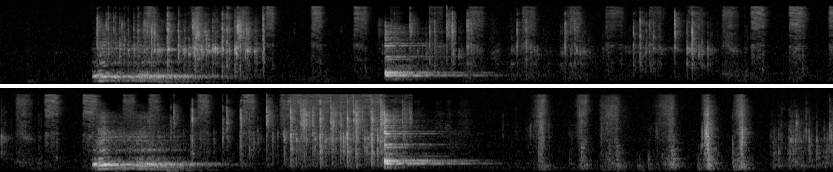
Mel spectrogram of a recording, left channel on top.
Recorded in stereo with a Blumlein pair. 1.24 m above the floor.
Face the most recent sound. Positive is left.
turn(degrees=-45)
